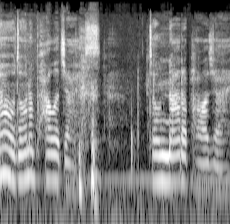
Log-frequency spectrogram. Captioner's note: laughs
